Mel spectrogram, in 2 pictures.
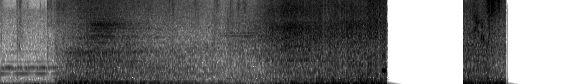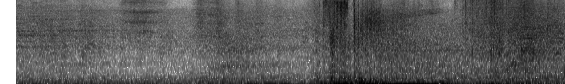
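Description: A Bombarda spell explodes in the Hogwarts Legacy video game: loud, heavy booms and rushing blasts fill the clip, broken once by a brief silent gap before the rumbling resumes.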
